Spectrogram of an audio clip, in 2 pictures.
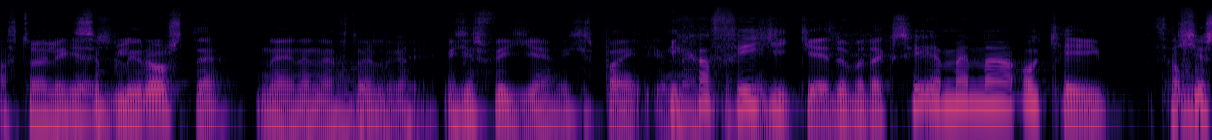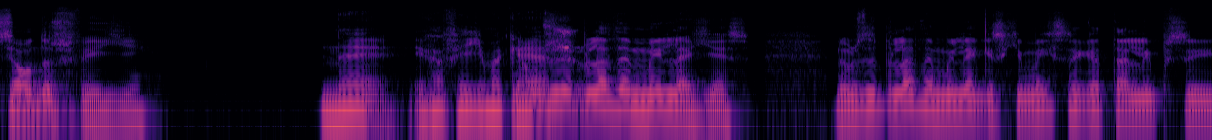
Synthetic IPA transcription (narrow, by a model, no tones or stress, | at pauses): ɐft̪oeleɣssibliɾo̞st̪e̞ne̞ne̞neɐft̪oeleɣɐiçesfiʝieiçespɐiniexɐffiʝiceːnd̪omet̪ɐksieme̞nɐʔoce̞i | θɐiçeseo̞nd̪o̞sfiʝi | neixɐfiʝimɐknɾomzot̪eplɐðe̞milɐʝe̞snomizot̪iplɐðe̞milɐʝescemiiçeseŋɡɐt̪ɐlipsi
